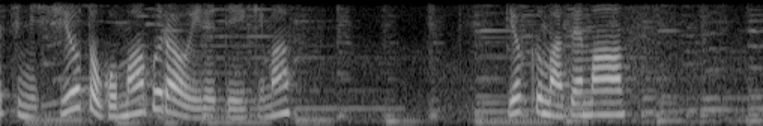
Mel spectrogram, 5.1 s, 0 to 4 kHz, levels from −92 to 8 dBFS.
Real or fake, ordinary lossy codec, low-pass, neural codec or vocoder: real; Opus, 64 kbps; 3.6 kHz; none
